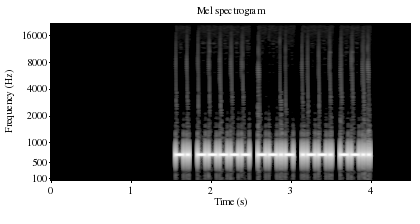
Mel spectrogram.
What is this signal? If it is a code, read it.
Morse code, heard as a keyed tone, about 34 wpm, 700 Hz. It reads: N0QPZ
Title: USA Call Signs - 5 Characters - Repeated 3x - 35wpm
